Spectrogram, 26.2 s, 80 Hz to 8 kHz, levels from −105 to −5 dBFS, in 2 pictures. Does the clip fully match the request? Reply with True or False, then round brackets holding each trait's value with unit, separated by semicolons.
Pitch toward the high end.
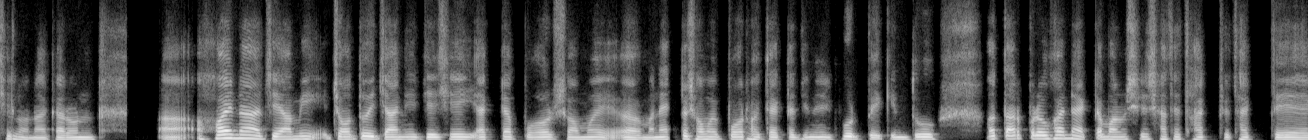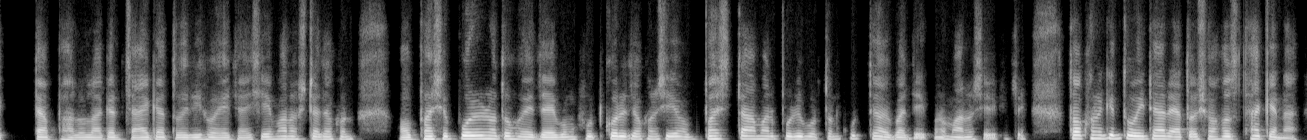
False (145 Hz)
